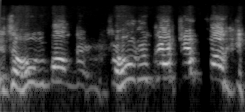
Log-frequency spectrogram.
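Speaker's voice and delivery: put-on terrified old man voice, very high and rising. Quoting a favorite character's line the speaker often repeats, imitating scared Earl Bassett. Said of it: "He's like a scared old man".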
